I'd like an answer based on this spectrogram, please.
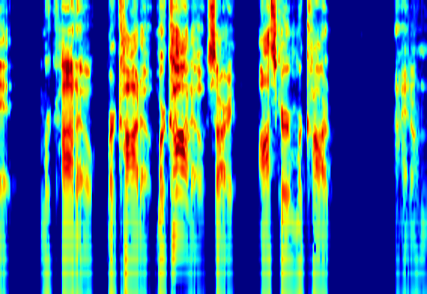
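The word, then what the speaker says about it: Mercado: stay with us on I seen it up Mardo that's not it say it Marcato Marcato Marcado sorry Oscar Marcado I don't know all all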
